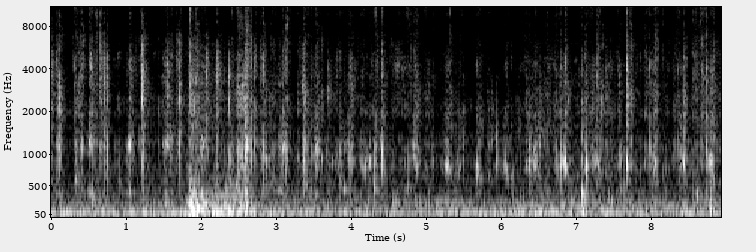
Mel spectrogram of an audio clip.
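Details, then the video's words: Raw cow tongue being eaten by a dog indoors, rapid wet crunching and biting, about three chews a second, with a louder low thud near two seconds. "dog eat raw Cow tongue"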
